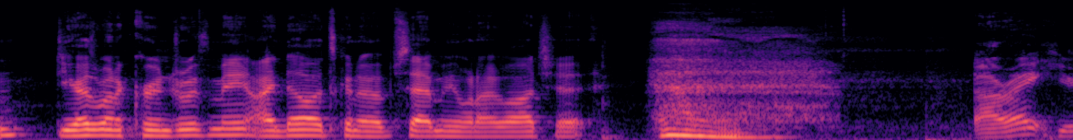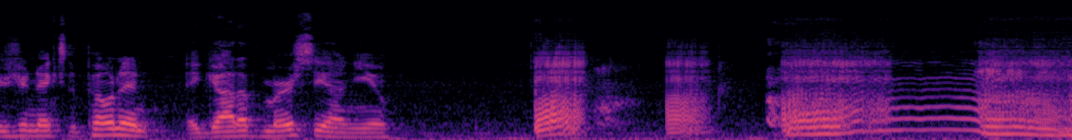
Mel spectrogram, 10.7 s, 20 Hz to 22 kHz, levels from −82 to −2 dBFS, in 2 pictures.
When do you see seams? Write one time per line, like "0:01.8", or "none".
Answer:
0:03.1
